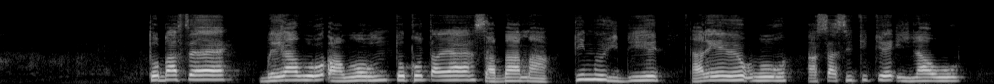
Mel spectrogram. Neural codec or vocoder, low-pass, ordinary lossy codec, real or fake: codec, 44.1 kHz, 1.7 kbps, Pupu-Codec; 10.8 kHz; none; fake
